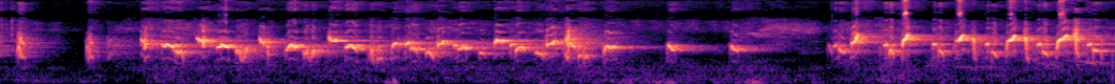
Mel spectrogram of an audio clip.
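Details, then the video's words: Sooty-headed bulbul, agitated and ready to fight, pouring out rapid bubbling, warbling phrases with short pauses, then resuming the fast chatter; soft low background rumble. "trucukan gacor FULL TARUNG NGAMUK"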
